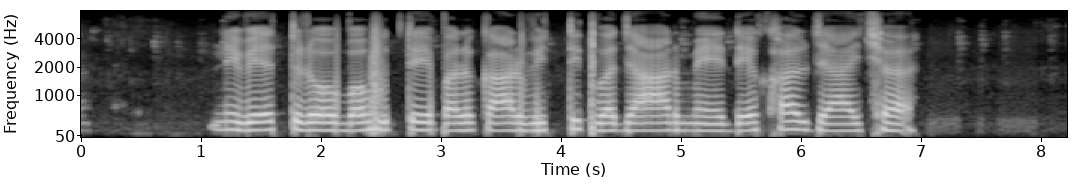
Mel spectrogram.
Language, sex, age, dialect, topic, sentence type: Maithili, female, 18-24, Angika, banking, statement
